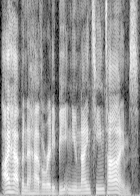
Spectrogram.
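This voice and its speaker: A man voicing a cocky, wisecracking young hero in a read-aloud story, quick and cheeky. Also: on the low side, fairly even intonation, fairly bright tone, smooth.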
